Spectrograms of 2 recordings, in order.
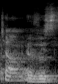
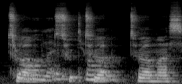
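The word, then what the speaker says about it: Tuomas: And it's not Thomas. It's like Tuamas or something like that.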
